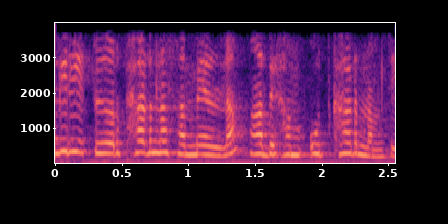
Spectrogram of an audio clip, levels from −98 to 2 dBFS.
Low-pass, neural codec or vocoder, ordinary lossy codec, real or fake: 3.6 kHz; codec, 44.1 kHz, 7.8 kbps, DAC; none; fake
